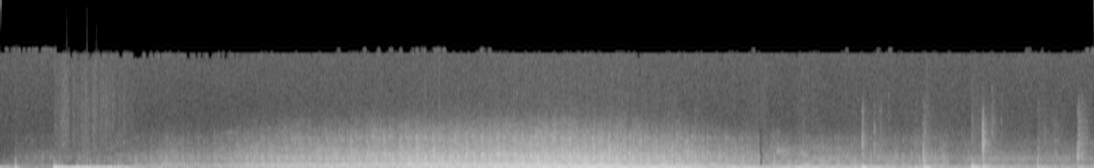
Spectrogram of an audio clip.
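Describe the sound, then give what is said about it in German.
Distant cannon fire thundering near the front toward Madrid: a sudden heavy boom opens a long, loud, low rumble that swells and slowly fades, with a few sharper cracks near the end. “Dieser Kanonendonner.”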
